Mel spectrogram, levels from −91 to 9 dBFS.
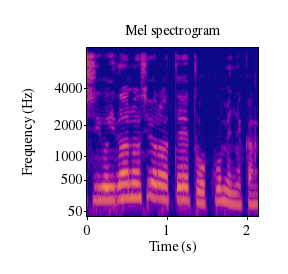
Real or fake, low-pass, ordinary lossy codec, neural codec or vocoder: fake; 7.2 kHz; none; vocoder, 44.1 kHz, 80 mel bands, Vocos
